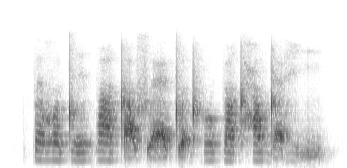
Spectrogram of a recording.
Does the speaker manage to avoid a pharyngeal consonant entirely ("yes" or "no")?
no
